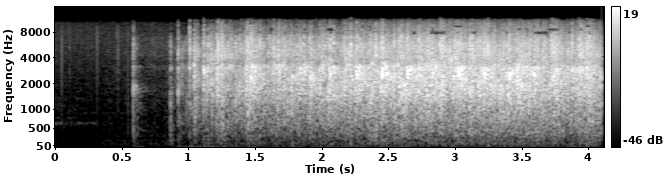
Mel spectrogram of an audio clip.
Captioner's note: applauding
